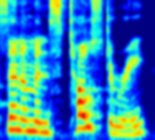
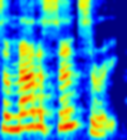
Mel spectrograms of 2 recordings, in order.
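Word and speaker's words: somatosensory: paper about consciousness and you can't even pronounce sataensory, not not sinnamon's toastery, it's somataensory.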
